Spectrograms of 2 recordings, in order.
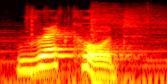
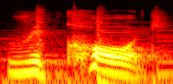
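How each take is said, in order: First: The stress is on the first syllable. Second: The stress is on the second syllable. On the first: It names a thing. "a record label, that's a noun" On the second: It names an action. "that's um, a verb"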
